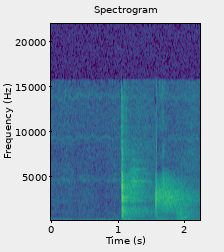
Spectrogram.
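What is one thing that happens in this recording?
A cue sharply strikes a snooker ball.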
